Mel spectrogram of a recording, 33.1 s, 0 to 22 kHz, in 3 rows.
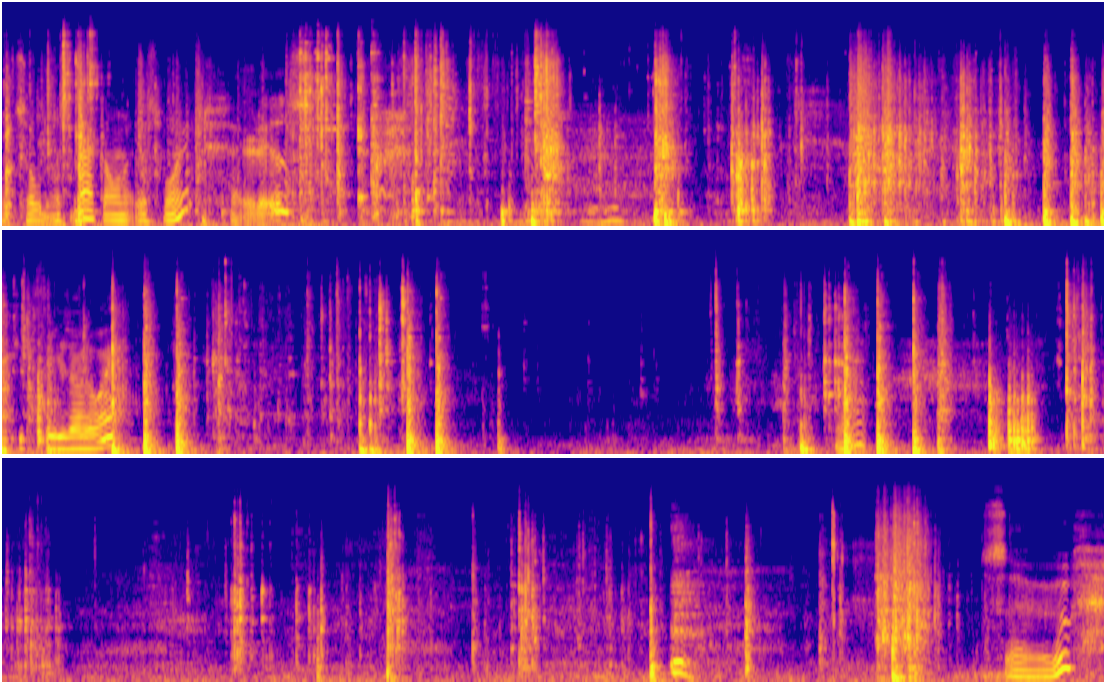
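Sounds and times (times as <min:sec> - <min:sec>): metallic clanks of scrap metal: 0:00.0 - 0:02.1, 0:02.8 - 0:07.8.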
